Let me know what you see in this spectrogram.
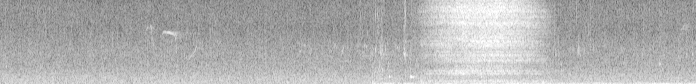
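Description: Faint outdoor quiet, then about four seconds in a man's sharp hissing breath lasting about a second, a sound of pain as he washes his bruised face.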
